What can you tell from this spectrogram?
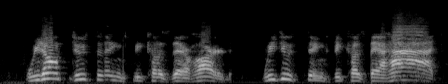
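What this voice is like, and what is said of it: Boston accent, Kennedy impression. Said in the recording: “Thank you for that Boston accent.”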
